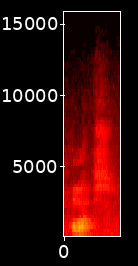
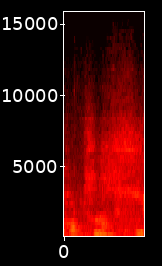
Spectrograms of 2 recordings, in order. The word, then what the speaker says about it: Hopsis: And it's Hops, is that right? Last name pronounced, Hops? I would say Hopses.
